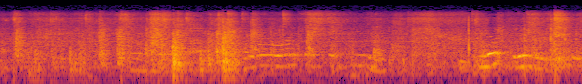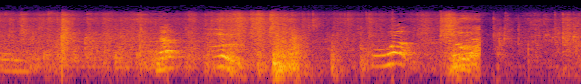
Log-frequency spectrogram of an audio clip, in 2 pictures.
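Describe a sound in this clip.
Several people talk with animation close by, their voices overlapping.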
